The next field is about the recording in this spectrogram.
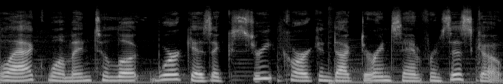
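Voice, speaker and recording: A woman talks fairly slowly with music playing behind her. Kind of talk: documentary narration.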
